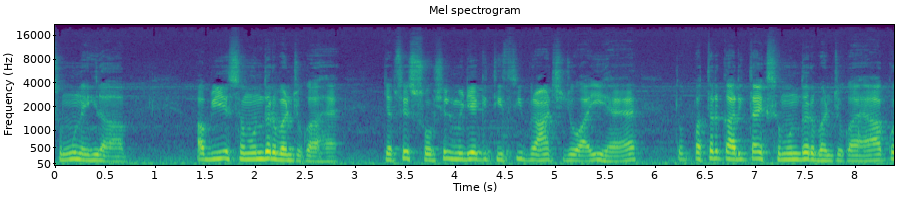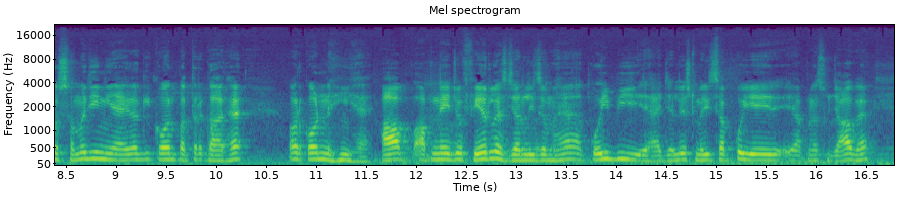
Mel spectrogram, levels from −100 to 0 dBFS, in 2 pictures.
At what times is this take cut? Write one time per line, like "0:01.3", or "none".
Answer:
0:11.5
